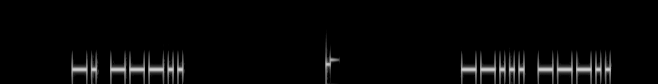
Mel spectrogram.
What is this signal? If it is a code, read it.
Morse code, heard as a keyed tone, about 25 wpm, 700 Hz. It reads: N8 78
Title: Common Cut Numbers - 2-Digit 25wpm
